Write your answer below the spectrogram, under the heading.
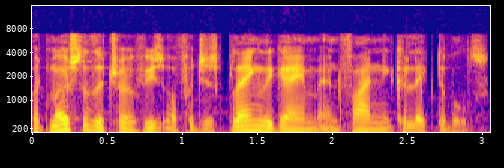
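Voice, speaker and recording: Music runs in the background. A man speaks very fast, his pitch varying in an ordinary way. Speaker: gaming YouTuber. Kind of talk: video game commentary narration. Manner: humorous, casual.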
